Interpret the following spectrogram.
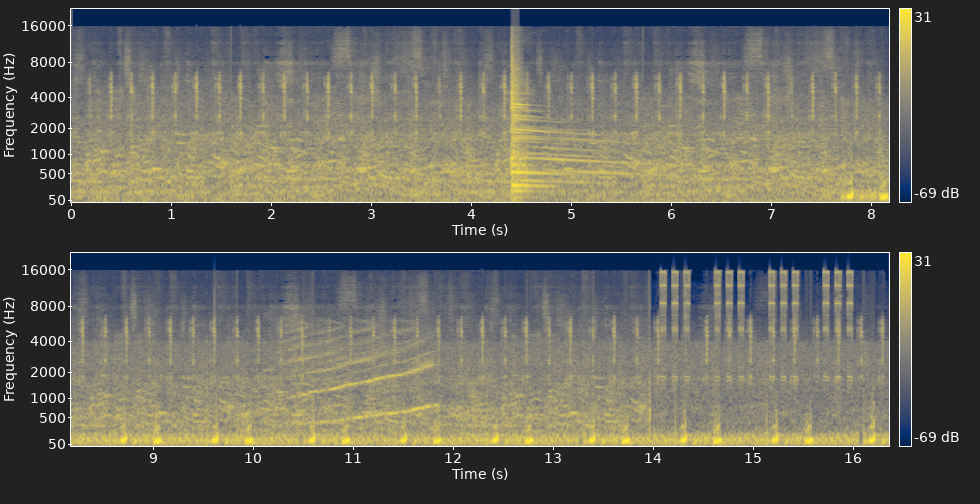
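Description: Cartoon sound effects: a clock ticking steadily over a background murmur, with a sudden sound that falls in pitch about four seconds in and a rising whistle-like glide about ten seconds in. From about eight seconds on, heartbeat-like low thumps beat two to three times a second.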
